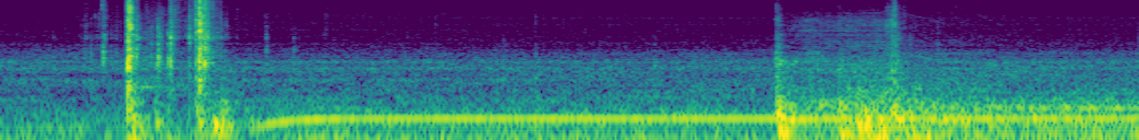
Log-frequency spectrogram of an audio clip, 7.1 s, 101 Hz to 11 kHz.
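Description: Clicks from the key in the ignition about a second in, then a steady hum; near five seconds in, the 2014 Haima M3's engine cranks briefly, catches, and settles into a steady idle.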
